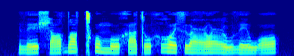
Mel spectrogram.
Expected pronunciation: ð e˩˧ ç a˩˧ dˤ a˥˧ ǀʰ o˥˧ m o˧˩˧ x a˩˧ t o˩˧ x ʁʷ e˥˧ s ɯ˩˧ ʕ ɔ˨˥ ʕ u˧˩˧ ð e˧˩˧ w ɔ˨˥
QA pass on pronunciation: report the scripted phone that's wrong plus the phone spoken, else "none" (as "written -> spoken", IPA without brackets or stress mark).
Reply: ç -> ʃ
